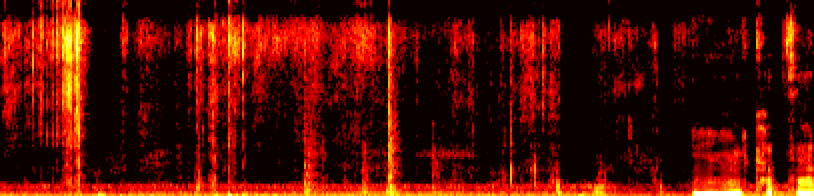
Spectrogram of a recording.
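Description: Scissors snip through paper or card for an ATC card in soft, scattered cuts at close range, under quiet whispered talk, with a louder rustle toward the end.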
